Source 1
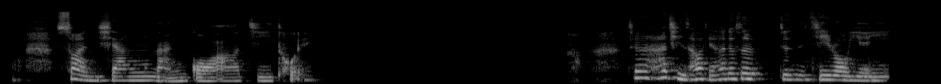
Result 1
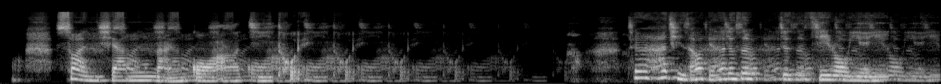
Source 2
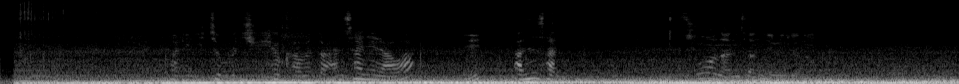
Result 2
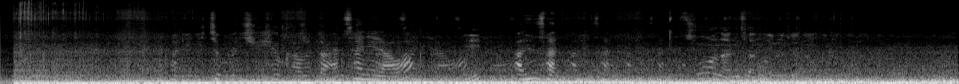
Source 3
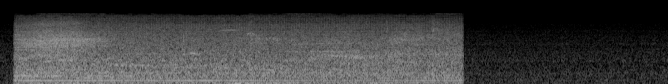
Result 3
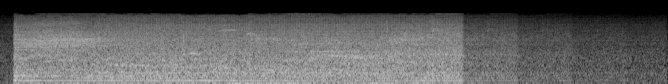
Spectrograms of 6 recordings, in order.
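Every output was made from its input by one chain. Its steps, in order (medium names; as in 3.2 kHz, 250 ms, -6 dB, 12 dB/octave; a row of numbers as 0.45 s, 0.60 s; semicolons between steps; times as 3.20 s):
compression, threshold -25 dBFS; on a send: feedback delay 548 ms, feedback 50%, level -12 dB; on the sum: peak normalisation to -1.5 dBFS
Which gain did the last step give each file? +16.5 dB, +16.0 dB, +13.5 dB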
